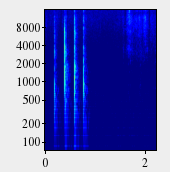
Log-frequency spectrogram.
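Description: Four quick knocks on a hard surface, about a fifth of a second apart, within the first second.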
